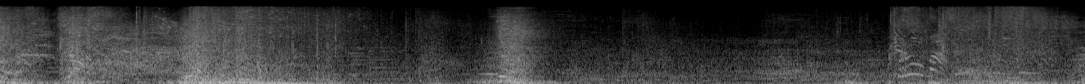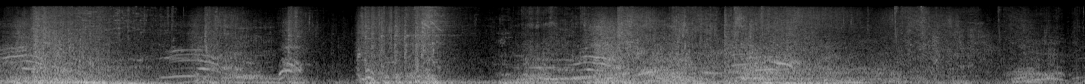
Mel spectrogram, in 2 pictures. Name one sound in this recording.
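Heavy axe blows strike and smash.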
